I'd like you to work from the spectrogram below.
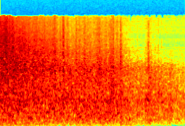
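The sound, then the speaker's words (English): Israeli warplane air strikes on targets in the Gaza Strip: a loud, continuous rumbling roar of blasts that eases slightly toward the end. “Israeli warplanes attacking targets after a rocket strike by Palestinian militants on southern Israel killed one person.”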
